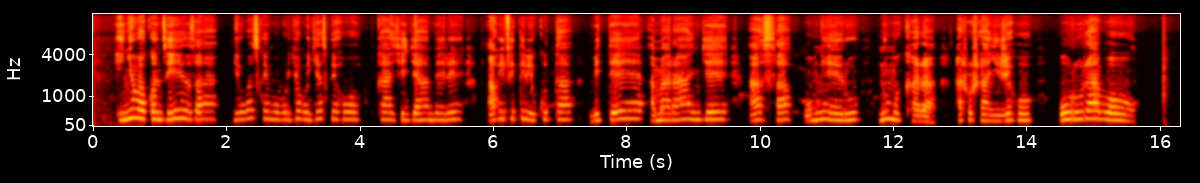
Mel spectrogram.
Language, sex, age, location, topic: Kinyarwanda, female, 25-35, Nyagatare, education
